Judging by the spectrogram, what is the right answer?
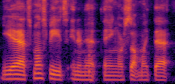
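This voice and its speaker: A man's voice: lowish voice, steady tone, darkish tone. A man hosting a casual online podcast, rambling and restarting his sentences with lots of "like". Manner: rambling, halting, heavy on "like" restarts. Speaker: podcast host.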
